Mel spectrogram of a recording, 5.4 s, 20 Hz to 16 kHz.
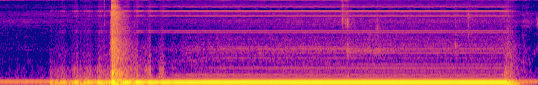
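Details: Audio-Technica AT-LP120XUSB turntable connected to a Dell computer at full volume, ground wire attached: constant low hum after a click, reduced only slightly by the ground. There is no hum on a different (ASUS) computer, so the Dell is suspected.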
